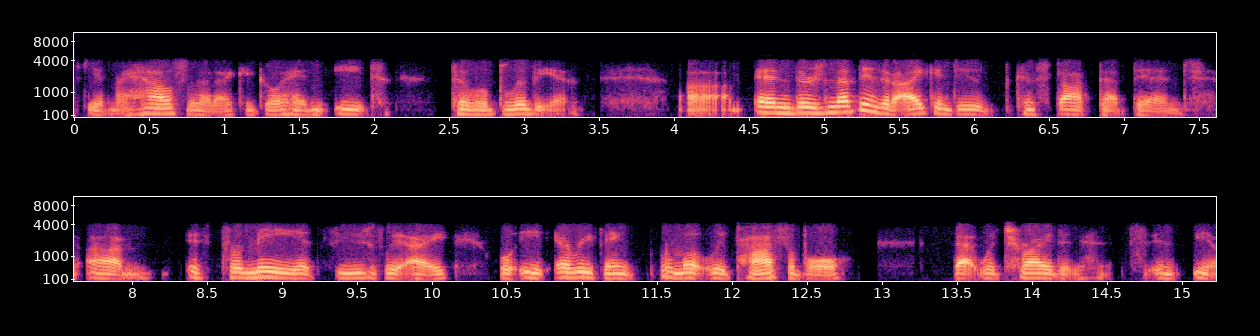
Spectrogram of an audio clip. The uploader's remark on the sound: 100 Pounders Phone Meeting on 12/3/20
